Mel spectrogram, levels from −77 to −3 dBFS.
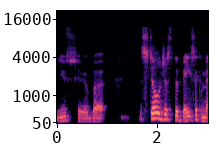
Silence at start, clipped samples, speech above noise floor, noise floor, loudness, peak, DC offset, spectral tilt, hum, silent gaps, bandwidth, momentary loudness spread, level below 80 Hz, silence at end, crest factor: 0 s; under 0.1%; 30 dB; -57 dBFS; -27 LUFS; -12 dBFS; under 0.1%; -5.5 dB/octave; none; none; 12.5 kHz; 10 LU; -72 dBFS; 0 s; 16 dB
